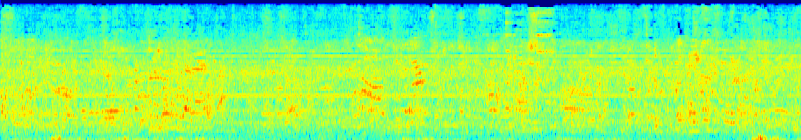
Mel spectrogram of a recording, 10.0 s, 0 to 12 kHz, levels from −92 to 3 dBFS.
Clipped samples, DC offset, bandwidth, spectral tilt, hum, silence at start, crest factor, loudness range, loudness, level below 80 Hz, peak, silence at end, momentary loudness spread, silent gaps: under 0.1%; under 0.1%; 11 kHz; -1 dB/octave; none; 0 s; 18 dB; 1 LU; -20 LUFS; -40 dBFS; -4 dBFS; 0 s; 5 LU; none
